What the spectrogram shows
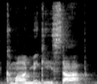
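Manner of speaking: mock exasperated pleading tone. Retelling him calling to their dog minky from the office, mock-frustrated. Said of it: "he would just get so frustrated".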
